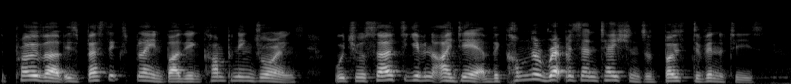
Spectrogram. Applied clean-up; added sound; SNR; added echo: none; none; none; none.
